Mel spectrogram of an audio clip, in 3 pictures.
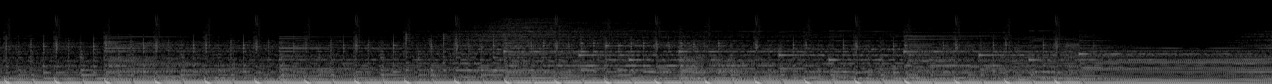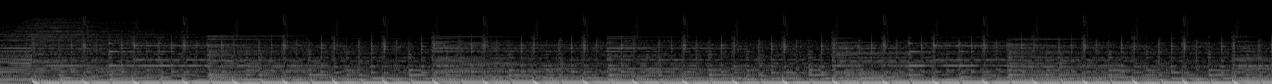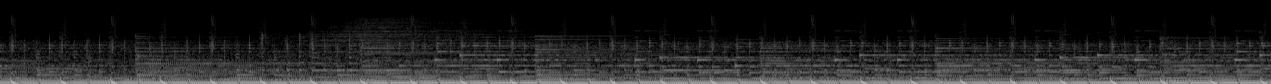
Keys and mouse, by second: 2.1 shift+middle click, 2.6 ctrl+click, 3.5 g, 5.8 ctrl+click, 6.8 g, 8.8 Tab, 9.2 alt+z, 9.6 middle drag, 10.2 ctrl+middle click, 10.6-11.2 middle drag, 11.4 shift+middle click, 11.7-13.7 right drag, 14.3-14.8 middle drag, 14.9-15.8 right drag, 17.3-23.4 drag, 23.8-24.4 drag, 26.1-30.4 shift+drag, 32.0-33.0 drag, 33.4 Tab, 33.8 middle click, 34.8 ctrl+right click, 35.3 ctrl+r, 36.1 ctrl+z, 37.8 ctrl+right click.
